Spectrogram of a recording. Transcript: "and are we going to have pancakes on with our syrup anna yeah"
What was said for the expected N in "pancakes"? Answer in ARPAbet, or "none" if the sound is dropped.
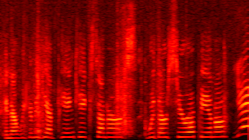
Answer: N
